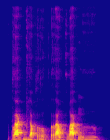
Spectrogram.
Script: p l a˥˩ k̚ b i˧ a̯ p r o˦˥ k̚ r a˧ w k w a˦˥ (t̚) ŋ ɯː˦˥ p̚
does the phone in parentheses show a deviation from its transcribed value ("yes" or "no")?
yes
